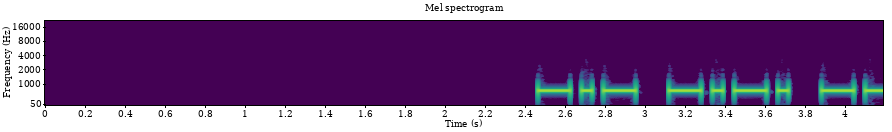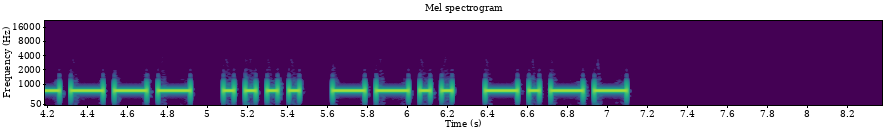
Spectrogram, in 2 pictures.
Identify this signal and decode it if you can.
Morse code, heard as a keyed tone, about 21 wpm, 700 Hz. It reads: KC0HZY
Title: USA Call Signs - 6 Characters - Repeated 2x - 22wpm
